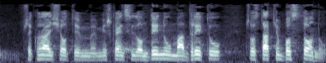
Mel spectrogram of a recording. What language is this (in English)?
Polish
